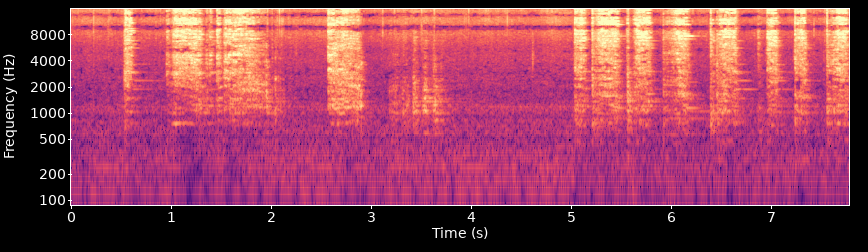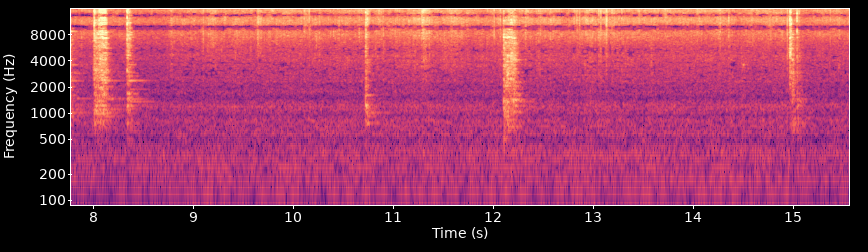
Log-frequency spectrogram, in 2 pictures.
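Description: Onions and potatoes fry on an outdoor griddle with a steady sizzle, broken by bursts of scraping and turning from a metal spatula. No one speaks.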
